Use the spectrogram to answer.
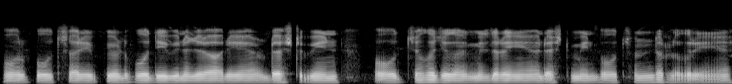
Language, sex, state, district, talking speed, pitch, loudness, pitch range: Hindi, male, Rajasthan, Bikaner, 195 wpm, 95 Hz, -17 LUFS, 90-95 Hz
